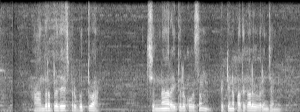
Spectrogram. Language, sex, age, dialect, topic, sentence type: Telugu, male, 18-24, Utterandhra, agriculture, question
